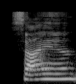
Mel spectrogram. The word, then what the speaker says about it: cyan: over again so miss Dela your is it pronounced Sayan cyan yeah okay with the squigglies says you long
